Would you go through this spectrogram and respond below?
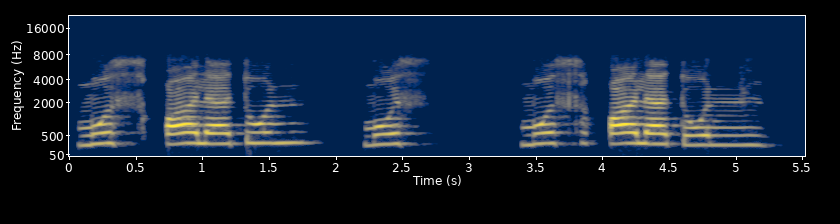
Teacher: For a tha letter, there isn't any whistle sound in it, but air is removed a little bit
